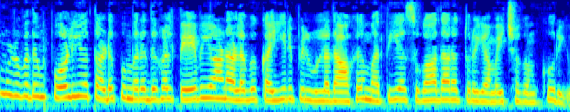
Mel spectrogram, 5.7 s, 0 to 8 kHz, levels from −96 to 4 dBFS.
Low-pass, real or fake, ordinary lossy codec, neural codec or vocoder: none; real; none; none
